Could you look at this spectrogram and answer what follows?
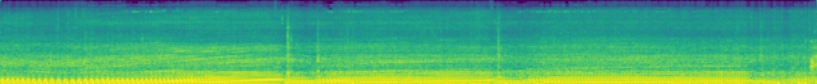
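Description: Metric cruiser motorcycle on its stock exhaust, a loud, close, steady engine rumble with rising revs and a couple of gear shifts as it rides along.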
